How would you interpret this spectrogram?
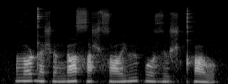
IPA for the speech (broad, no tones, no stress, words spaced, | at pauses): ðˤʉɖaʃɾɐ ŋɨsˤɐʃsˤo jʉpozʉʃ qʰo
